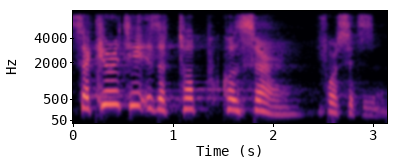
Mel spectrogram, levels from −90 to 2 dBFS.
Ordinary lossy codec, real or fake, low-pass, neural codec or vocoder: none; real; 7.2 kHz; none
